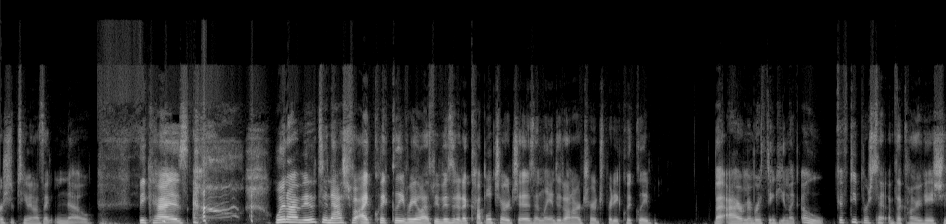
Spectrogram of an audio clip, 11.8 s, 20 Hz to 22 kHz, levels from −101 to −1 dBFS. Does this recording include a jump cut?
no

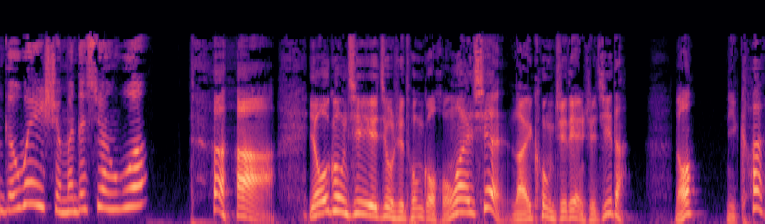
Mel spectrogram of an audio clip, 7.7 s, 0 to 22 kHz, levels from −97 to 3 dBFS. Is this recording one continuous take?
yes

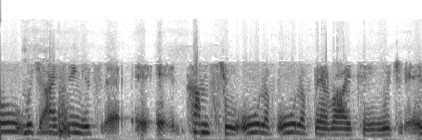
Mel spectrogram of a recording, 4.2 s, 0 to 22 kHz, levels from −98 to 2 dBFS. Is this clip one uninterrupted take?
no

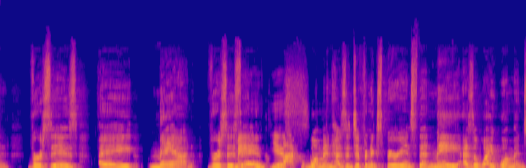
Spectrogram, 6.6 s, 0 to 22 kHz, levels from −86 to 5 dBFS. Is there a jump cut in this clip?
yes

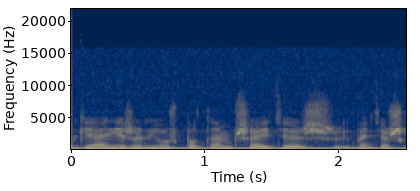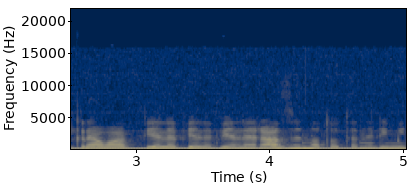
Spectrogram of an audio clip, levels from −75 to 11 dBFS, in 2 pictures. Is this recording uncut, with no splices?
yes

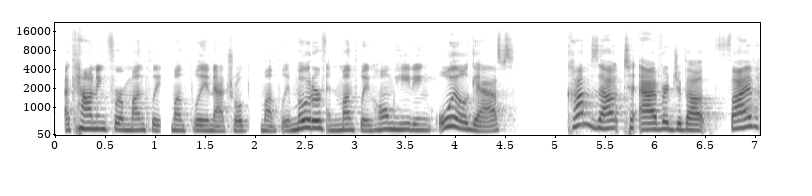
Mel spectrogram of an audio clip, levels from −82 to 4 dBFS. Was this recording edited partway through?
yes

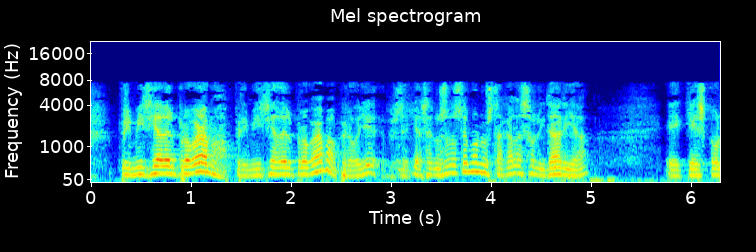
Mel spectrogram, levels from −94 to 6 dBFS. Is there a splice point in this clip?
yes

